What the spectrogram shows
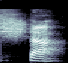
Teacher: dia sifatnya hams jelas napas mengalir Sya deras kemudian rakhawa suaranya juga jelas dilepas sya sya sya · Huruf shin dia sifatnya hams, jelas, napas mengalir, sya, deras. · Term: huruf syin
